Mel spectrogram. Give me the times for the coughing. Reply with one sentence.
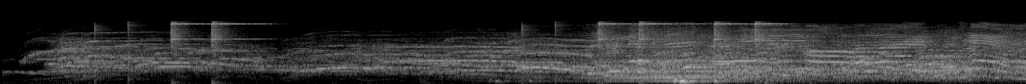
You can't hear the coughing here.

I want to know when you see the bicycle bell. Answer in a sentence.
The bicycle bell can be heard from 0.9 to 2.7 s and from 5.2 to 7.8 s.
